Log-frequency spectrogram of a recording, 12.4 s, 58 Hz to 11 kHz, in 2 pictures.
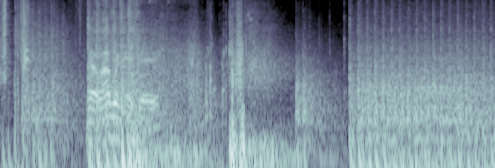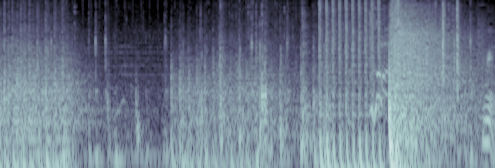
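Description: Rapid AK-47 bursts from a Call of Duty match rattle loudly in long automatic volleys, broken by short pauses, with someone talking between and over the shooting.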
